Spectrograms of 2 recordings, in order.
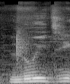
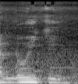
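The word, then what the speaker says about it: Luigi: বলোনিয়ার বিজ্ঞানীর নাম লুইজি Galvani. আমি ছোটবেলায় ধরতেই পারতাম না নামটা কি লুইজি না লুইগি। জি এর পরে যখন ই এবং আই বসে তখন উচ্চারণটা হবে বর্গীয় জ।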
